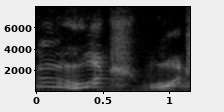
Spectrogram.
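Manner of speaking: very high, shrill, yelling monster voice. A Minotaur yells at a player who took a chunk out of the bar: yelling Minotaur voice. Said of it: "The Minotaur yells behind you".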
